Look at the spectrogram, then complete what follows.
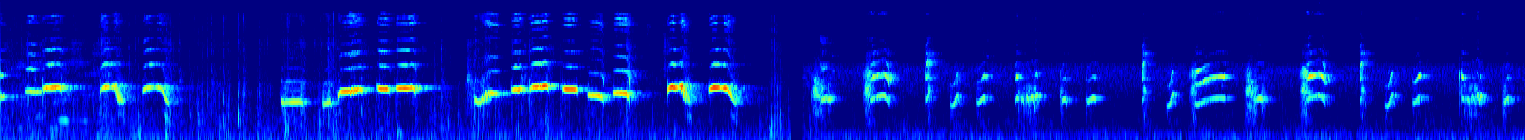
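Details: Pet cockatiels giving bright, sharply inflected whistled chirps, first in loud clustered bursts, then a quicker run of shorter, softer chattering notes.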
